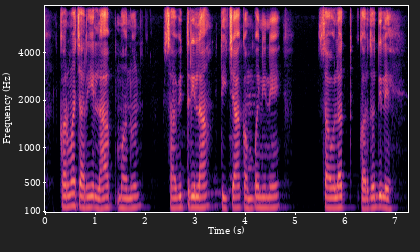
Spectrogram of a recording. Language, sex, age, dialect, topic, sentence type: Marathi, male, 25-30, Varhadi, banking, statement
